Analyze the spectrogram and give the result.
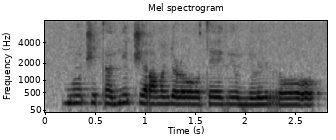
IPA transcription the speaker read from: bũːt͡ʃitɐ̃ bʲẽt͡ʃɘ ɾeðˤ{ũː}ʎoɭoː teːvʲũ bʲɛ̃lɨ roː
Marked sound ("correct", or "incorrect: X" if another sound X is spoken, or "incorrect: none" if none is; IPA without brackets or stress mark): incorrect: ũ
